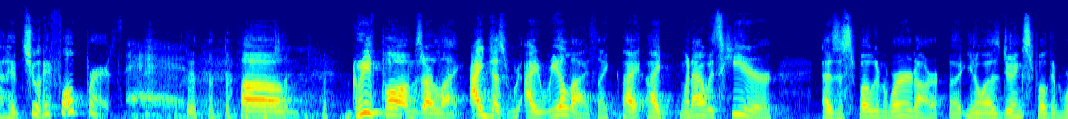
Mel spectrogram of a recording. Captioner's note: laughter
